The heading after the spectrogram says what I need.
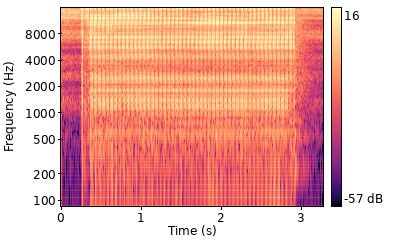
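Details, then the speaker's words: AC TIG welding aluminium in square wave at 120 A on 110 V with 4943 filler; steady coarse buzz from the arc, lower and rougher than usual, sounding like about 60 Hz AC frequency (usually 120–240 used), puddles fine. "Not sure how you adjust the frequency on this guy. If you can, the frequency's a little lower. You can hear it there. It sounds like it's about 60 hertz, but I usually run a 120 to 240 with a Miller, but we'll see what happens here."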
